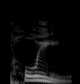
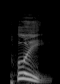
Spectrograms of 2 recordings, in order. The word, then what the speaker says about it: PLE: Plea. You're saying it wrong. It's just PLE.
